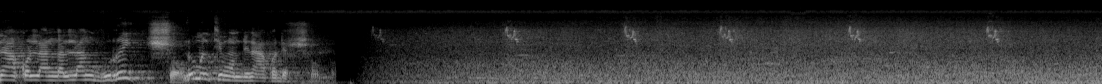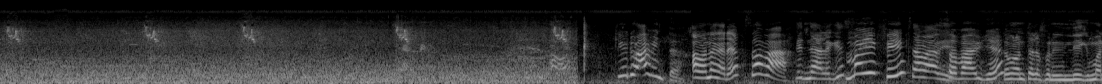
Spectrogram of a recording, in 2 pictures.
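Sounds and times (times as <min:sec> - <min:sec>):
outdoor background noise: 0:00.0 - 0:22.0
bird chirping: 0:03.6 - 0:04.1, 0:04.7 - 0:16.9.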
